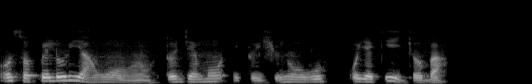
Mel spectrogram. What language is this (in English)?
Yoruba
